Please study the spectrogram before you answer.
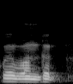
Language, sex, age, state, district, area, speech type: Odia, male, 45-60, Odisha, Balangir, urban, spontaneous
